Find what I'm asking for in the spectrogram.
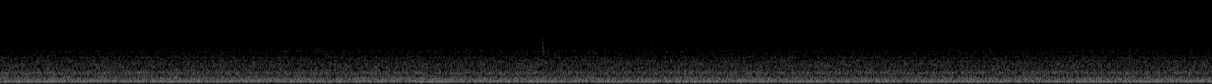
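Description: Diesel idling with a dull uneven chug and slightly irregular beat underneath; rough idle, cause not clear from sound alone. Cause suspected, not confirmed.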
